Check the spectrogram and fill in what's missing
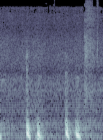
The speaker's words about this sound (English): It's amazing to hear somebody else's heart pounding.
